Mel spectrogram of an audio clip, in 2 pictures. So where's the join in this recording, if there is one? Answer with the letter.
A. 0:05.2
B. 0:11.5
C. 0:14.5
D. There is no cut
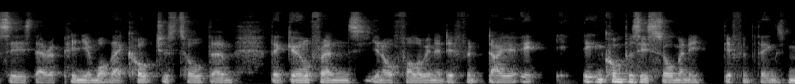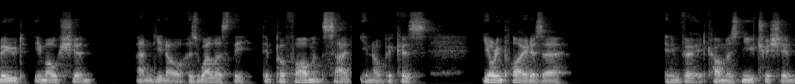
B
